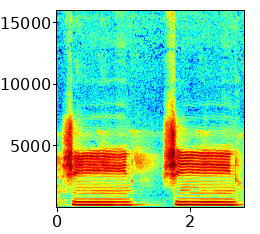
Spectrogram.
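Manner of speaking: شین pushed through the nose, stretched; wrong way, nasal شین; nasal shin. Shown as a demonstration. Teacher shows the wrong nasal شین. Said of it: "اگر ہم اس کو ناک میں پڑھیں گے تو کیسے ہوگا؟".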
